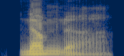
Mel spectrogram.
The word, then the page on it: numnah: American English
